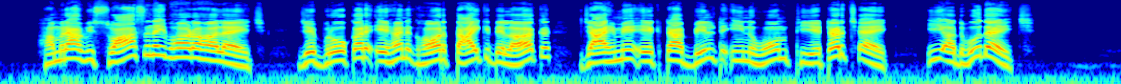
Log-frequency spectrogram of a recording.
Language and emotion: Maithili, surprised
